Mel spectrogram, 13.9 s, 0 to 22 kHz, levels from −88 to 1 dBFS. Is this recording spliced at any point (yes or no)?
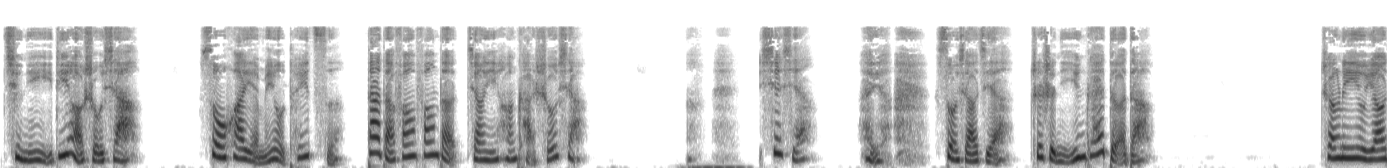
yes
